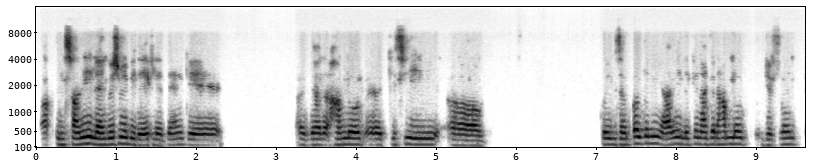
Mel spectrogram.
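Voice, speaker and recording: A man giving a programming lecture, explaining slowly with many fillers and restarts, over a video call. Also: on the high side, warm tone, no room sound, highs cut off. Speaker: programming instructor. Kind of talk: live online lecture.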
